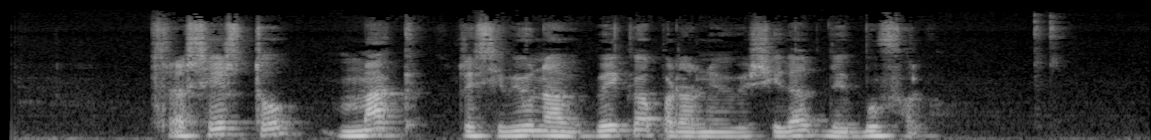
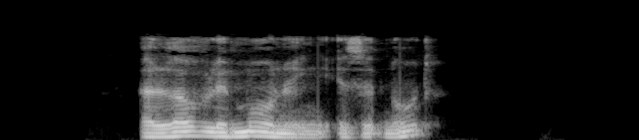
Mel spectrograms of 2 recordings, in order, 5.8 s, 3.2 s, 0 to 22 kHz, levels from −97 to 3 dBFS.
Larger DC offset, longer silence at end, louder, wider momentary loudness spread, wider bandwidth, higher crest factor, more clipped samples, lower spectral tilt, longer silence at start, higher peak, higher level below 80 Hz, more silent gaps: neither; second, 0.5 s vs 1.05 s; second, -26 LUFS vs -20 LUFS; first, 15 LU vs 9 LU; first, 14.5 kHz vs 7.8 kHz; about the same, 18 dB vs 18 dB; neither; second, -5 dB/octave vs -7 dB/octave; second, 0.35 s vs 0.7 s; second, -8 dBFS vs -4 dBFS; about the same, -56 dBFS vs -54 dBFS; neither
